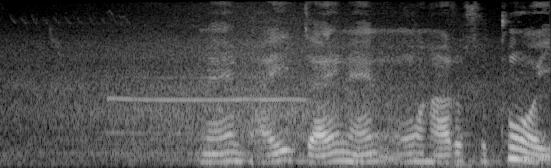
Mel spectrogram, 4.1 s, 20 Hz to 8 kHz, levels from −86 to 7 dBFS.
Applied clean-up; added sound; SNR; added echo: none; Car passing by / Traffic noise, roadway noise + Wind instrument, woodwind instrument; 12 dB; none.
